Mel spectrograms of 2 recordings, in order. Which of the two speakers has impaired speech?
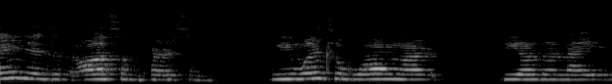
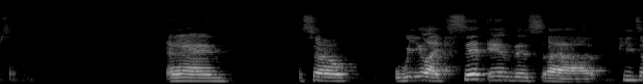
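The first: cerebral palsy; brain injury.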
